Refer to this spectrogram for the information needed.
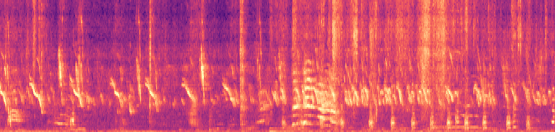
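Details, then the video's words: Baby chicks giving a long run of high, falling peeps, sparse at first, then denser, with some drawn-out, warbled notes later, over constant low background rumble. "Nature Audio Featuring Cute Little Baby Chicks"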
